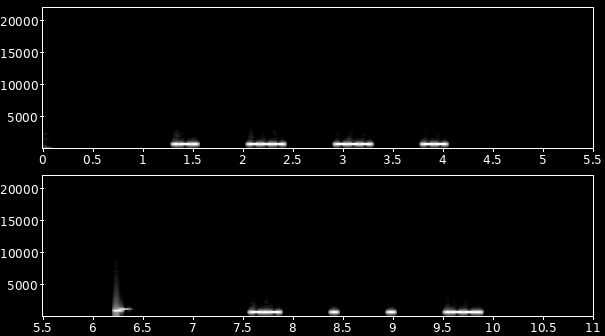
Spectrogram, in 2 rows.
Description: Morse code, heard as a keyed tone, about 40 wpm, spaced as for 14 wpm, 700 Hz. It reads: ROOM KEEP
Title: 6x Character Spacing - Top 300 Words - 40wpm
